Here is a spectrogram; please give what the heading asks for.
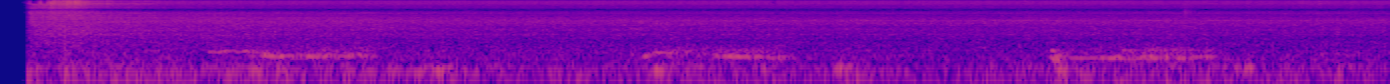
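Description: A sleeping domestic cat snores softly, a low rough breath repeated about every three seconds.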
